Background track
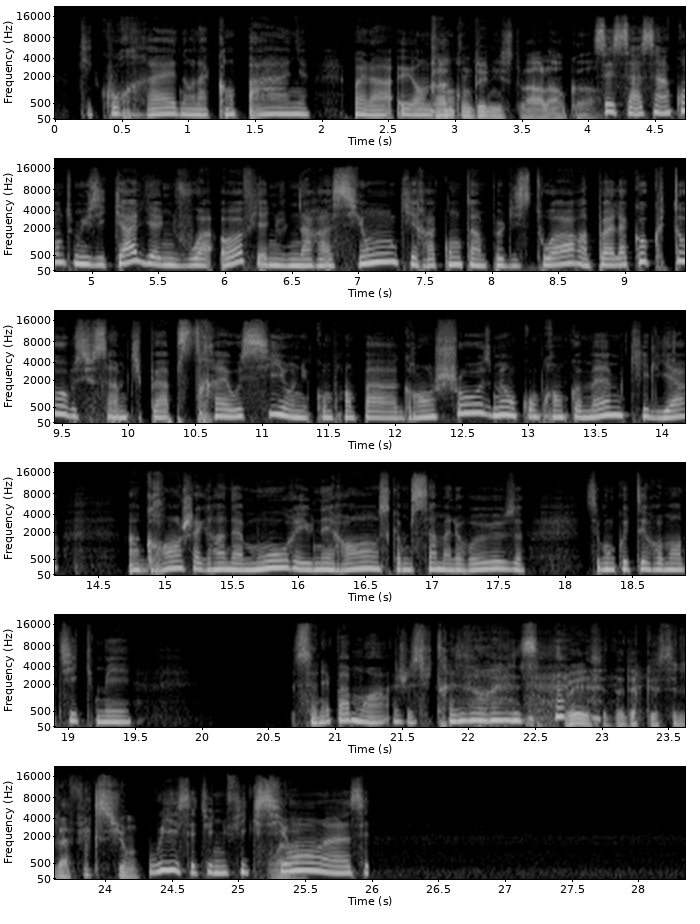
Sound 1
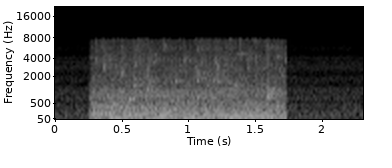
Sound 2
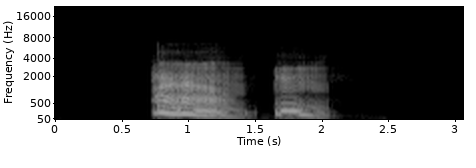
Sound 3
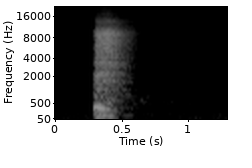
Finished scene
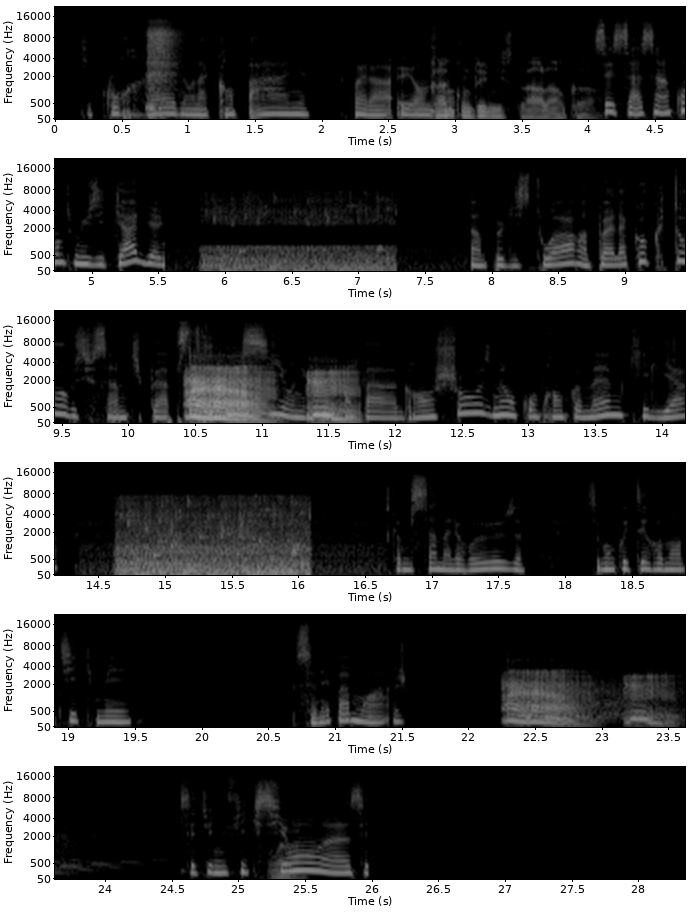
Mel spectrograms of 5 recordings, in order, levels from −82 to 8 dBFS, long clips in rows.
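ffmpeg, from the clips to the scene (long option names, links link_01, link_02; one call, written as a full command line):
ffmpeg -i bed.wav -i cue0.wav -i cue1.wav -i cue2.wav -filter_complex "[1:a]asplit=2[link_01][link_02];[2:a]asplit=2[link_03][link_04];[0:a]volume=-19dB[link_05];[link_01]asuperstop=centerf=1400:order=20:qfactor=0.91[link_06];[link_04]asplit=6[link_07][link_08][link_09][link_10][link_11][link_12];[link_08]adelay=225,afreqshift=73,volume=-20.5dB[link_13];[link_09]adelay=450,afreqshift=146,volume=-24.9dB[link_14];[link_10]adelay=675,afreqshift=219,volume=-29.4dB[link_15];[link_11]adelay=900,afreqshift=292,volume=-33.8dB[link_16];[link_12]adelay=1125,afreqshift=365,volume=-38.2dB[link_17];[link_07][link_13][link_14][link_15][link_16][link_17]amix=inputs=6:normalize=0[link_18];[link_05]asplit=4[link_19][link_20][link_21][link_22];[link_19]atrim=end=5.554[link_23];[link_06]atrim=end=2.31,asetpts=PTS-STARTPTS,volume=-18dB[link_24];[link_20]atrim=start=7.856:end=14.364[link_25];[link_02]atrim=end=2.31,asetpts=PTS-STARTPTS,volume=-10.5dB[link_26];[link_21]atrim=start=16.666:end=21.524[link_27];[link_18]atrim=end=3.06,asetpts=PTS-STARTPTS,volume=-11.5dB[link_28];[link_22]atrim=start=24.576[link_29];[3:a]atrim=end=1.29,asetpts=PTS-STARTPTS,volume=-12dB,afade=type=in:duration=0.004:curve=hsin,afade=type=out:start_time=1.286:duration=0.004:curve=hsin,adelay=390[link_30];[link_03]atrim=end=3.06,asetpts=PTS-STARTPTS,volume=-1.5dB,afade=type=in:duration=0.004:curve=hsin,afade=type=out:start_time=3.056:duration=0.004:curve=hsin,adelay=9690[link_31];[link_23][link_24]acrossfade=duration=0.004:curve1=hsin:curve2=hsin[link_32];[link_32][link_25]acrossfade=duration=0.004:curve1=hsin:curve2=hsin[link_33];[link_33][link_26]acrossfade=duration=0.004:curve1=hsin:curve2=hsin[link_34];[link_34][link_27]acrossfade=duration=0.004:curve1=hsin:curve2=hsin[link_35];[link_35][link_28]acrossfade=duration=0.004:curve1=hsin:curve2=hsin[link_36];[link_36][link_29]acrossfade=duration=0.004:curve1=hsin:curve2=hsin[link_37];[link_37][link_30][link_31]amix=inputs=3:normalize=0" out.wav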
